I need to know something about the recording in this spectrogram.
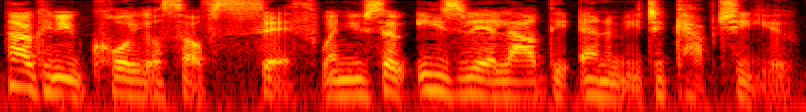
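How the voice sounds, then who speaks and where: A woman's voice: extremely low pitch, fast talker. An actress playing a cool, stern female Sith warrior in a video game, curt and commanding, with music behind. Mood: cold warning. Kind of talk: video game cutscene acting.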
